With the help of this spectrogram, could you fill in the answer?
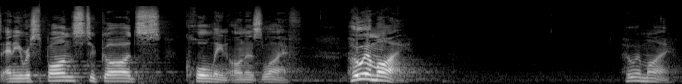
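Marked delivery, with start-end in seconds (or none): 3.5-4.1 loud, high-pitched protest as Moses; incredulous outburst. Acted. Moses answering God's call, incredulous outburst. 6.2-6.7 subdued self-doubt. Acted. Moses doubting himself before God, subdued.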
